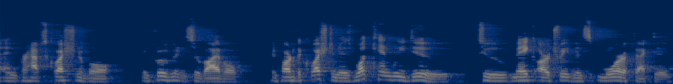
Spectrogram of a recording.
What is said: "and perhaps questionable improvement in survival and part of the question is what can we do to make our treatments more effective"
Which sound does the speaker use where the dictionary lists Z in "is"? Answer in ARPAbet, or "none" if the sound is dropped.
Z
